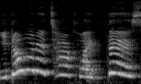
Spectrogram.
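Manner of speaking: very high, loud, pushed-up cartoon voice. Showing a voice lifted too far: Mickey Mouse voice. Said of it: "like a Mickey Mouse or some weird crazy character".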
